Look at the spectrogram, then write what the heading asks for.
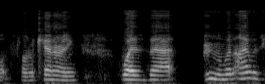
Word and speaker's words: Sloan Kettering: knew treated it and that was Sloan Kettering but because of my father's accent he pronounced it like Sloan caterings and so I had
